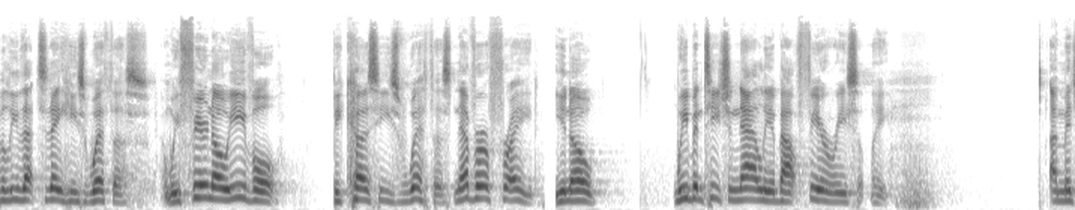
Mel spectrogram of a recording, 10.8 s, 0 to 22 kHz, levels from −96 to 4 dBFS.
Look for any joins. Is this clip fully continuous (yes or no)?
no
